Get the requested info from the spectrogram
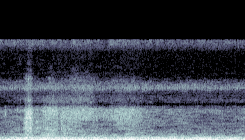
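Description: Quiet room tone: a steady low hum under a faint hiss, with one faint soft tick shortly after the start.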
